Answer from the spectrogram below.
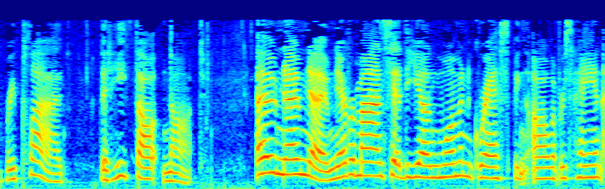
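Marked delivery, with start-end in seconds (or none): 2.6-3.9 higher, louder waving-off; hurried reassurance. A narrator's reading. Young woman declining a doctor, emphatic reassurance. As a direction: wave the helpers away emphatically. Hysterical woman waves off help.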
